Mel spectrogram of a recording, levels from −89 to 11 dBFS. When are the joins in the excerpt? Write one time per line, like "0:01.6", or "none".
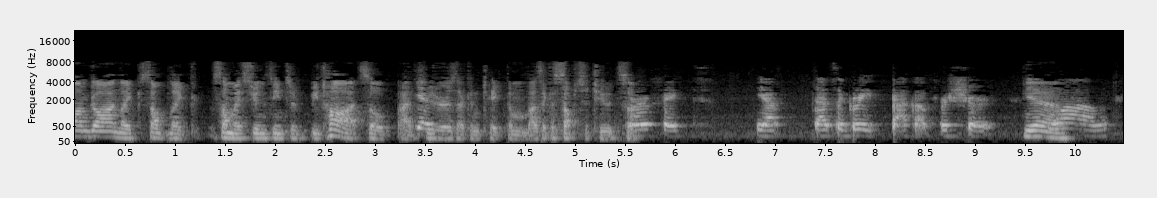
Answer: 0:02.4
